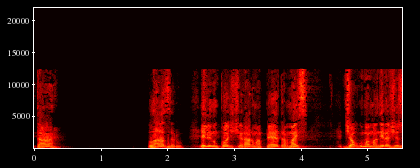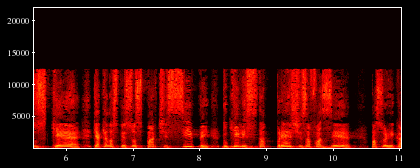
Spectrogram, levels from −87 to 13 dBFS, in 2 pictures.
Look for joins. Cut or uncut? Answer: uncut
